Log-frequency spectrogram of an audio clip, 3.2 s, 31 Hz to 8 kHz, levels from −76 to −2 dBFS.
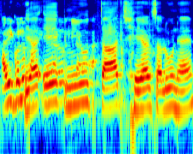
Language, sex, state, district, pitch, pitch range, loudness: Hindi, male, Bihar, Katihar, 170 Hz, 155-185 Hz, -12 LUFS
